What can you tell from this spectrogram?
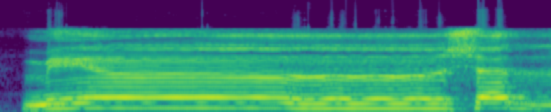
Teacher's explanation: را باریک ہوگی، یعنی را کو پتلا کر کے پڑھیں گے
